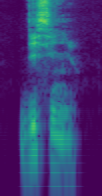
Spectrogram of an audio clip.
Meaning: alternative form of signe
- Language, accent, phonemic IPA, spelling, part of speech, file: French, France, /di.siɲ/, dissigne, noun, LL-Q150 (fra)-dissigne.wav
